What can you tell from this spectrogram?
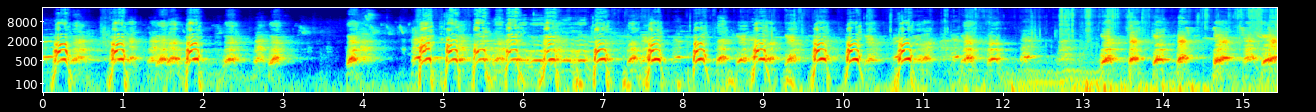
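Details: Vicious-sounding dog barking in dense, rapid volleys, a short pause after three seconds, then continuous sharp barks with rougher noisy bursts near the end.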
